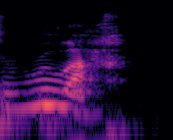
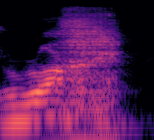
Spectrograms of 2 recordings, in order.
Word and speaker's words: ruach: I think of God's breath, you know, his ruach. – His ruach. – I'm trying to say it correctly. – Real guttural. Glottal. – Glottal stop.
